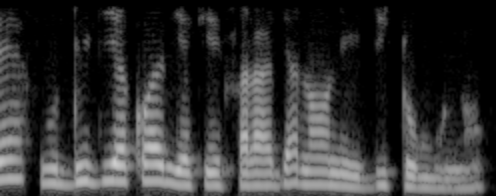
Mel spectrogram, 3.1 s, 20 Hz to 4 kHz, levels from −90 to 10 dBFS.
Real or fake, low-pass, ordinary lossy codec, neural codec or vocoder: fake; 3.6 kHz; none; codec, 16 kHz, 8 kbps, FunCodec, trained on Chinese and English, 25 frames a second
